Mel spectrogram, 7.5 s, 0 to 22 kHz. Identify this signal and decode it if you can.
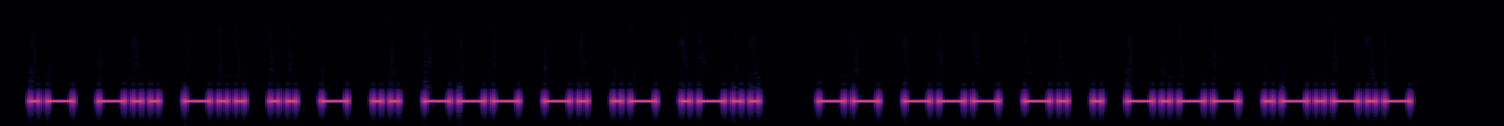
Morse code, heard as a keyed tone, about 28 wpm, 700 Hz. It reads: ADDITIONAL MONEY.
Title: Sentences from Top 1000 Words - Review Part 4 - 28wpm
